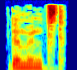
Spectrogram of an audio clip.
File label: "gemünzt", German; adjectives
